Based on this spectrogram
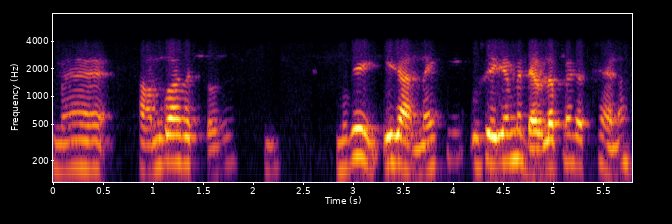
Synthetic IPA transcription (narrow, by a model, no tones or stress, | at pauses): mɛ̃ː | kaːmkoaːsɐk̚t̪aɦũsɐɾ | mʊd͡ʒʱejed͡ʒaːnːaɦɛkiʊseːɾijamẽɖɛːʋləpmẽɳʈɐtːʃʰaɦɛnaː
